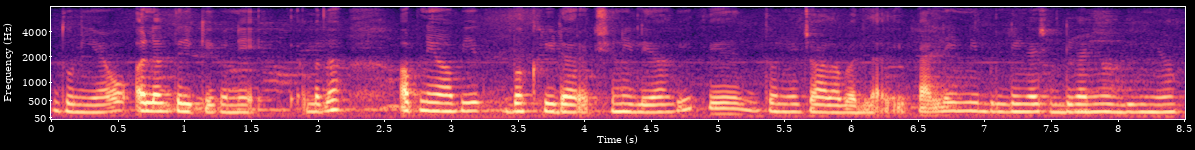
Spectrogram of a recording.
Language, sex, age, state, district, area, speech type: Dogri, female, 60+, Jammu and Kashmir, Reasi, rural, spontaneous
